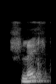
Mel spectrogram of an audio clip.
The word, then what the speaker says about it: schlecht: Yeah, schlecht is very Genau. good pronunciation, by the Yeah. way. That's very difficult to describe this CHT, which is schlecht.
